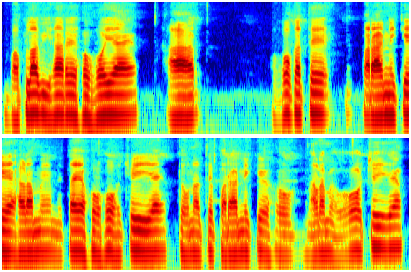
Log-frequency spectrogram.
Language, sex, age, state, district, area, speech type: Santali, male, 60+, Jharkhand, Bokaro, rural, spontaneous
